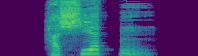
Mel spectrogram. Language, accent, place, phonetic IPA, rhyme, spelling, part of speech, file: German, Germany, Berlin, [haˈʃiːɐ̯tn̩], -iːɐ̯tn̩, haschierten, adjective / verb, De-haschierten.ogg
- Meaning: inflection of haschieren: 1. first/third-person plural preterite 2. first/third-person plural subjunctive II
